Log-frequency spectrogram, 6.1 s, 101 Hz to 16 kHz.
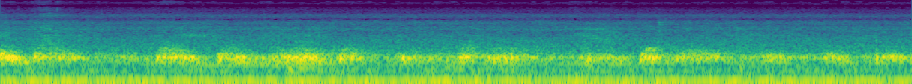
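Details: Fetal heartbeat at 18 weeks of pregnancy, heard at home with a handheld fetal Doppler after gel on the mother's belly: fast, soft whooshing pulses over a low steady hum.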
